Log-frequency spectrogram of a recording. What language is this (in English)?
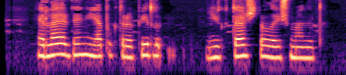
Mari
